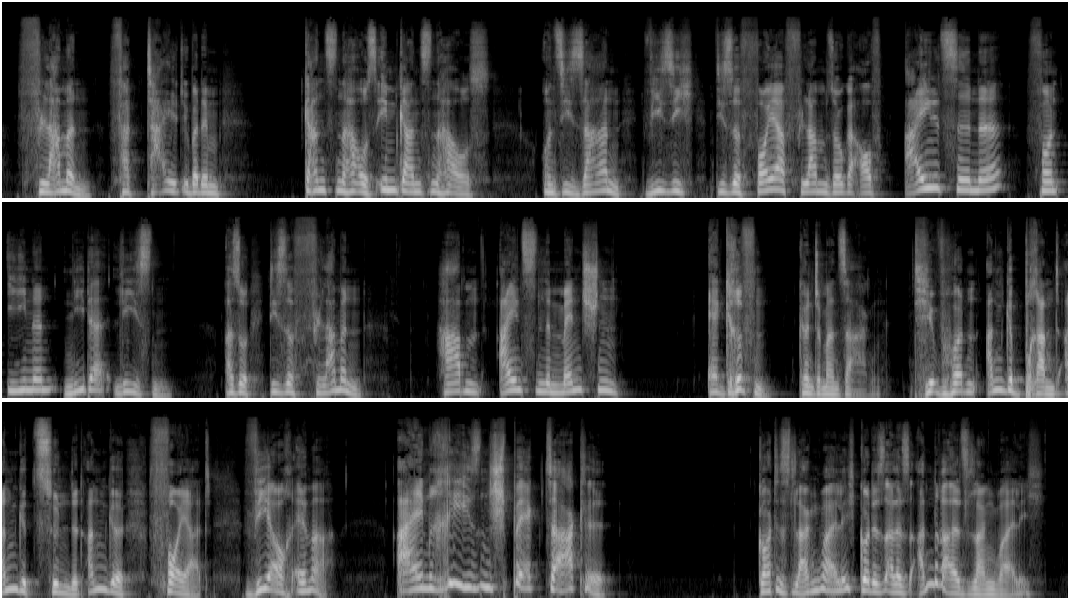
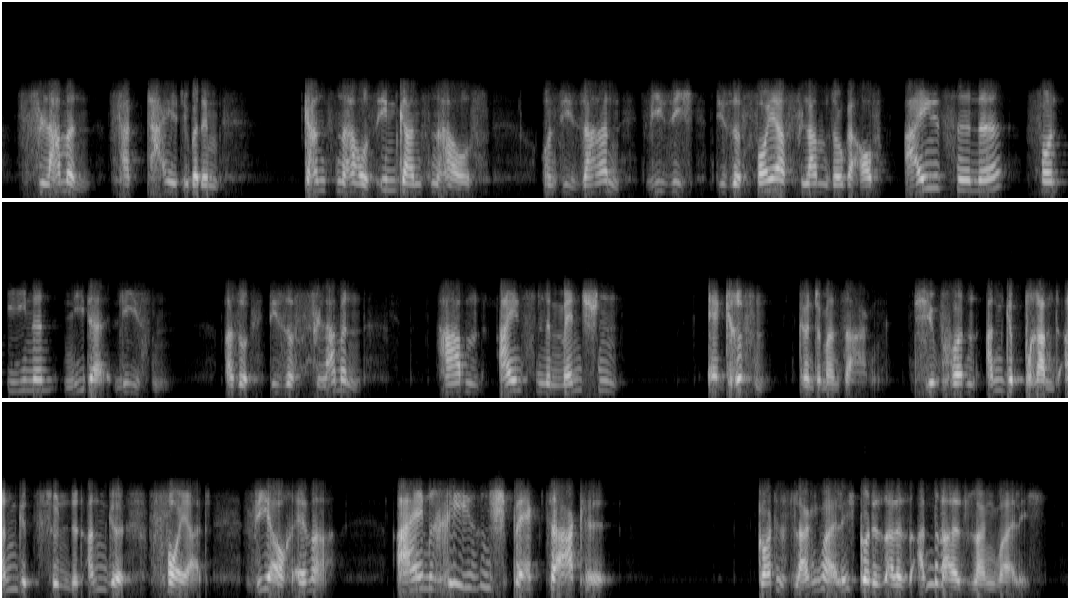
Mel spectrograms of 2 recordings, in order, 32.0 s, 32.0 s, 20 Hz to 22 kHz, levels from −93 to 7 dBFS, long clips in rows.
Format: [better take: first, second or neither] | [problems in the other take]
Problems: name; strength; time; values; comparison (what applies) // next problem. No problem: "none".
first | phone-call audio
